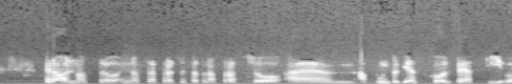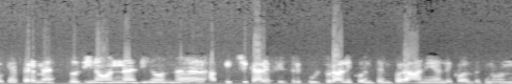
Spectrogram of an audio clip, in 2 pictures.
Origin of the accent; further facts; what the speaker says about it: Bergamo, Lombardy, Italy; perché anche io sono di Bergamo e forse ero molto più esposta a questi racconti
